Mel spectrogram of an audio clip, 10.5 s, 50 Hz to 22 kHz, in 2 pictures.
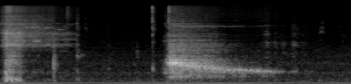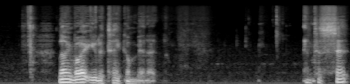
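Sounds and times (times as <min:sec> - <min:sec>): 
group taking a deep breath in a guided breathing exercise: 0:02.4 - 0:04.4
speech: 0:06.1 - 0:07.7, 0:10.0 - 0:10.5.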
